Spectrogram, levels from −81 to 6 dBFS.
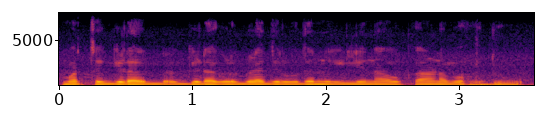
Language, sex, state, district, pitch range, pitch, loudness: Kannada, male, Karnataka, Koppal, 110-115 Hz, 110 Hz, -16 LUFS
